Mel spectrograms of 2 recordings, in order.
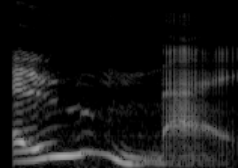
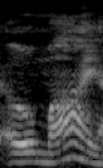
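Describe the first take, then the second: First: George Takei. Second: Said in the usual way. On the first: Acted. Streamer shows viewers a George Takei impression, swooping drawn-out catchphrase. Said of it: "I could totally go as George Takei". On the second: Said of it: "you said".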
